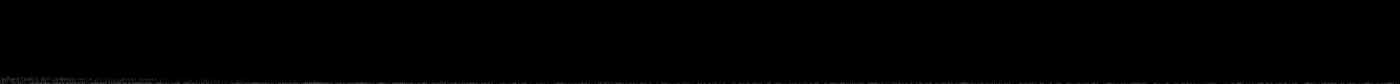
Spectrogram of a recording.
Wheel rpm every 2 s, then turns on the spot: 0, 0, 0, 0, 0, 0, 0.
none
